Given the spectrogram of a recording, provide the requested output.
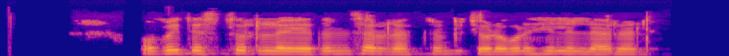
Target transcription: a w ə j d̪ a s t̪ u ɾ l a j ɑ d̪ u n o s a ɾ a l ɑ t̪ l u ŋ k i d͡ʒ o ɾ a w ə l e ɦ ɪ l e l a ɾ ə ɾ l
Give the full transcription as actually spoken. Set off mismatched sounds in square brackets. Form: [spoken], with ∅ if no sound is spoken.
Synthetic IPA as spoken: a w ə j d̪ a s t̪ u ɾ l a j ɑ d̪ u n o s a ɾ a [ɾ] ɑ t̪ l u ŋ k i d͡ʒ o [ɽ] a w ə l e ɦ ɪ l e l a ɾ ə [∅] l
